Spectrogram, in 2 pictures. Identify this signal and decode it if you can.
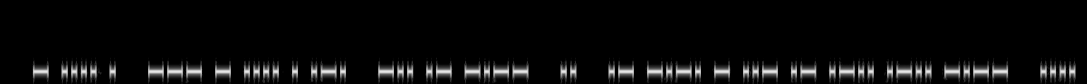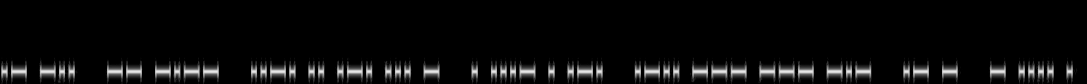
Morse code, heard as a keyed tone, about 25 wpm, 600 Hz. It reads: THE OTHER DAY I ACTUALLY HAD MY FIRST EVER LOOK AT THE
